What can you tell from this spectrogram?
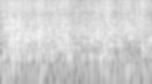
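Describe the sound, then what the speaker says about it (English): Cool water running steadily to rinse hand-dyed yarn, a continuous loud splashing gush with bubbling texture, close up and uninterrupted, no voices. "This is cool water I'm using right now to rinse the yarn."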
